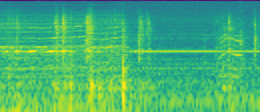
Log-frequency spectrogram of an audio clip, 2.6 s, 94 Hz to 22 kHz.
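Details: Grundig SVR4004 VCR with control panel reassembled and tested: clean clicks as the mechanism shifts through playback, stop, rewind, fast forward, and a smooth steady motor whir; transport working normally.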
